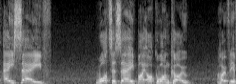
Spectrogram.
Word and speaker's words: Okonkwo: make sure what a save water save by okawanko hopefully have said his name right all right so POI so poor Kelly's in that's how you say it Okonkwo brilliant safe absolutely brilliant to keep wrexham at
